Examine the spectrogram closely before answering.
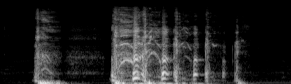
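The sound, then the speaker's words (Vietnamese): An old man's long, hacking cough: one short burst, a brief pause, then a drawn-out rattling run of many rough coughs that trails off. “Ông cụ ho một tràng rút ruột rồi nói.”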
